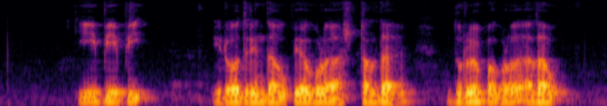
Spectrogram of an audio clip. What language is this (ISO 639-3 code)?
kan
